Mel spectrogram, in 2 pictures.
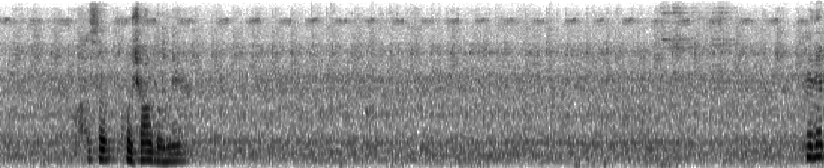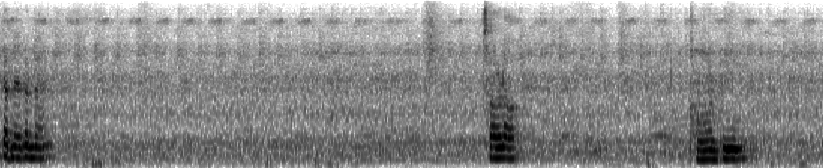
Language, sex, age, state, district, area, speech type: Dogri, male, 45-60, Jammu and Kashmir, Samba, rural, spontaneous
